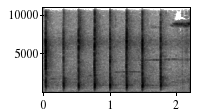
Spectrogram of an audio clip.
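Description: One man clapping his hands, about eight sharp, even claps at roughly four a second.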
